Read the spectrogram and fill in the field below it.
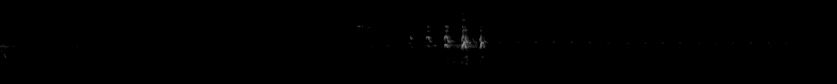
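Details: A male Pileated Woodpecker (Dryocopus pileatus) drumming on a metal roof to attract a female and be the loudest male around: a burst of loud, jumbled notes, then its call, a quick, even run of short, bright notes, about five a second, fading out.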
